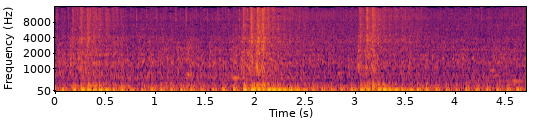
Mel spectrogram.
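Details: Royal Enfield Himalayan after cylinder and head reassembly, first start: even, regular low thumping at idle with no top-end ticking; single cylinder runs smooth and healthy.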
